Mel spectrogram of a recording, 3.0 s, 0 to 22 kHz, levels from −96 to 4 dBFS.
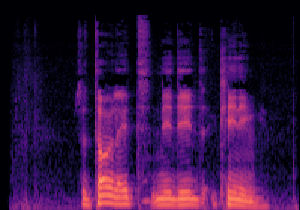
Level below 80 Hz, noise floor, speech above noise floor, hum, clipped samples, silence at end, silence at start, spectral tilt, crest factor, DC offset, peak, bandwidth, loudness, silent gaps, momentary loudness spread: -56 dBFS; -60 dBFS; 34 dB; none; under 0.1%; 0.3 s; 0.8 s; -7 dB/octave; 20 dB; under 0.1%; -8 dBFS; 15.5 kHz; -27 LUFS; none; 8 LU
